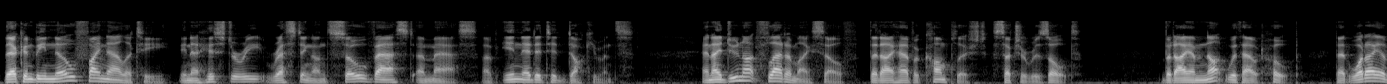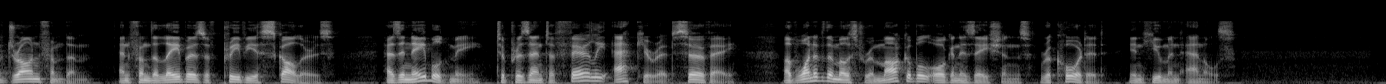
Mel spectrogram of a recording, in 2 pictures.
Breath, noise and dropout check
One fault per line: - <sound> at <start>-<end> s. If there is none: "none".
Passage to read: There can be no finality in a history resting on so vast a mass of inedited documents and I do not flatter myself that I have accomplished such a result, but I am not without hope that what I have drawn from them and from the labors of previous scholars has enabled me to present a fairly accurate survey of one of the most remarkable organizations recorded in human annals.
none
